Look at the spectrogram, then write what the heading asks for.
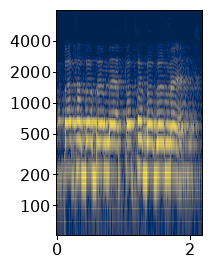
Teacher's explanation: प फ ब ब म का जब उच्चारण करते हैं तब एक होठ दूसरे होठ को स्पर्श करता है, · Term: स्पर्श व्यंजन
